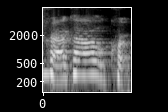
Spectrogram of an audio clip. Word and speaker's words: Kraków: It will never be a no matter how hard it Oh, that's how you pronounce Kraków Kraków?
